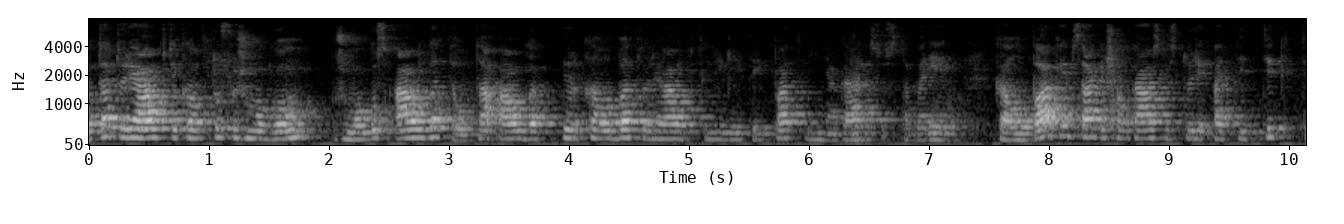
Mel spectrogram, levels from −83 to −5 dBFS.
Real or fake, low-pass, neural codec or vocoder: real; 7.2 kHz; none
